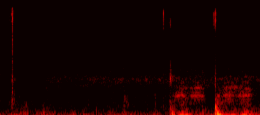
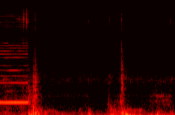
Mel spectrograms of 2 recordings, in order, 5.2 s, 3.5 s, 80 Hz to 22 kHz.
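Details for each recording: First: 1983 Mercedes 380SEC (W126) sunroof, key on, engine off, battery low: faint motor hum with scattered sharp clicks and no steady drive; sunroof drive clutch not tight and slipping, adjusted afterward. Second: 1983 Mercedes 380SEC (W126) power sunroof after clutch adjustment, engine off on a low battery: short steady motor whir, then a clunk and soft knocks as the roof moves; sunroof works, just slow from weak battery.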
